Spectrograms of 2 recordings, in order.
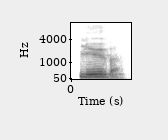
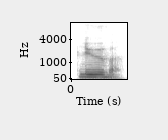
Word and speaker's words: Löwe: Yes, how do we pronounce this? Löwe. Ö. Löwe. Perfect.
